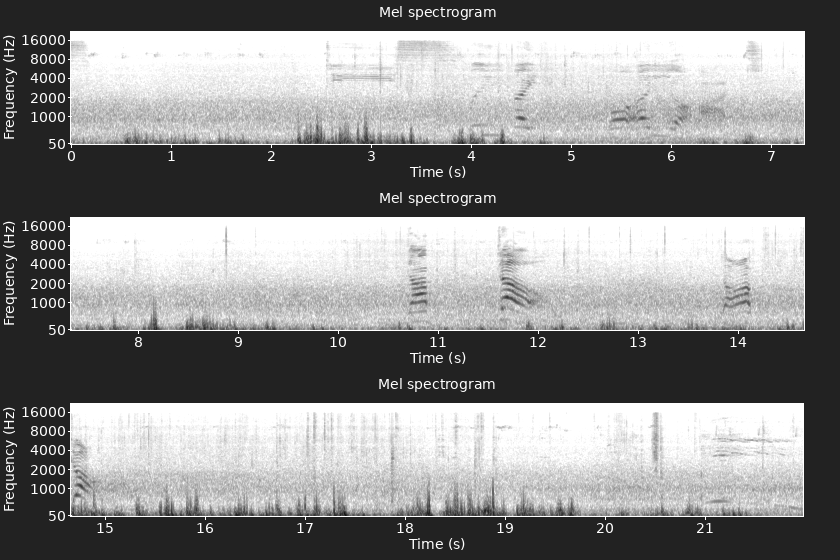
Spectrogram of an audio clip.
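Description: A young child speaks softly close by.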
